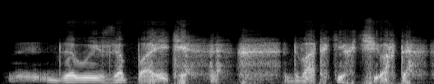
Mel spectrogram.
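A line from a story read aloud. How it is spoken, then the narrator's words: Nervous laughing speech. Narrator (Russian): опасливо смеялся Петр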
